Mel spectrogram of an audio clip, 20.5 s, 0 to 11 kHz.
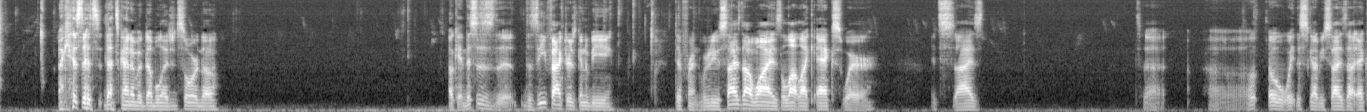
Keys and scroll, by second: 0.0-1.4 typing, 4.9-10.9 typing, 18.8 Escape, 18.9-20.5 typing.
